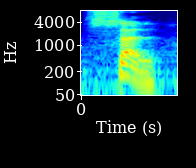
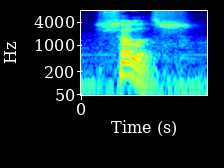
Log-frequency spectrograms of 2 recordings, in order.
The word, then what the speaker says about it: Celles: is the town of Celle, or as the Dutch people like to say, Celles. We like to pronounce the S.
